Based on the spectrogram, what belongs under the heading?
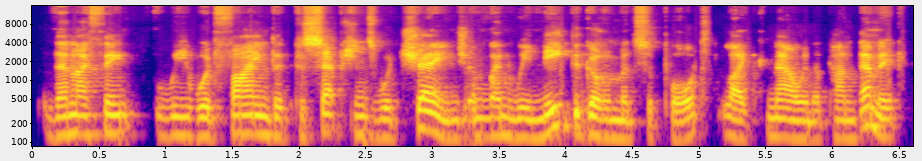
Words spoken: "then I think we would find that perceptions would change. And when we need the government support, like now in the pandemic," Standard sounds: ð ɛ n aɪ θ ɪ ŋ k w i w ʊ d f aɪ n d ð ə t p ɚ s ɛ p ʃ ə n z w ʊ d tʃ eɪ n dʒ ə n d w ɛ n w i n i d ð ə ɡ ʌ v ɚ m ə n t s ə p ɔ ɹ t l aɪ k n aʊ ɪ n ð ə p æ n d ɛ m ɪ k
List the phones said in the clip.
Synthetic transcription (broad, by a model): ð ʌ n aɪ θ ɪ ŋ k w i w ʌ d f aɪ n ð ə t p ɚ s ɛ p ʃ ə n z w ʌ d tʃ eɪ n dʒ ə n w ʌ n w i n i d ð ə ɡ ʌ v ɚ m ə n t s ə p ɔ ɹ t l aɪ k n aʊ ɪ n ð ə p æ n d ɛ m ɪ k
